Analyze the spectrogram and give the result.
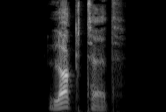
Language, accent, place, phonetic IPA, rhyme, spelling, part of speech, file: German, Germany, Berlin, [ˈlɔktət], -ɔktət, locktet, verb, De-locktet.ogg
- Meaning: inflection of locken: 1. second-person plural preterite 2. second-person plural subjunctive II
